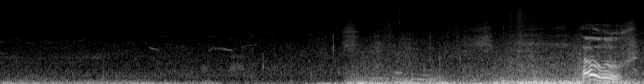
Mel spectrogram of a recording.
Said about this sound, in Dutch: Oh, hier steekt de wind ook op over het open veld.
